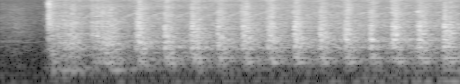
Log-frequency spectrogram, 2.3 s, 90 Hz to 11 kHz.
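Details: Toyota N80 Hilux diesel, about 230,000 km, starting after replacing the hidden in-tank fuel pump filter and priming by hand pump; catches quickly after a short crank, even clatter about seven beats a second, no stumbling. Healthy start.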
